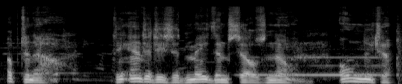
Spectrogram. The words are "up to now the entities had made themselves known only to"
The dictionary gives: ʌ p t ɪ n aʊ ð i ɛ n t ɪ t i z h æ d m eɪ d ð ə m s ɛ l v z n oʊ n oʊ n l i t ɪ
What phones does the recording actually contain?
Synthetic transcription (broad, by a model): ʌ p t ɪ n aʊ ð i ɛ n t ɪ t i z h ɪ d m eɪ d ð ə m s ɛ l v z n oʊ n oʊ n l i t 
